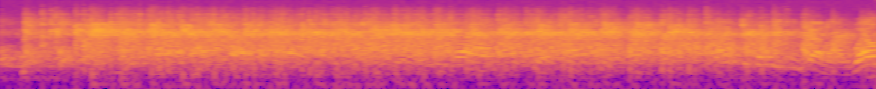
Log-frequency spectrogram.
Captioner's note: applause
